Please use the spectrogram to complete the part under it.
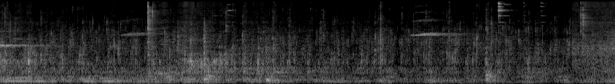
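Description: Chicken sautéing in a pan over medium-high heat, a steady quiet sizzle with scattered soft clicks and scrapes.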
